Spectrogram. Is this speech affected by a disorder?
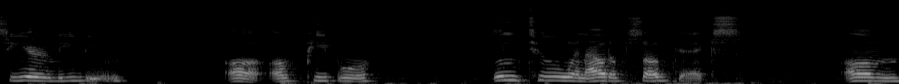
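Yes: cerebral palsy, mixed, mild.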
